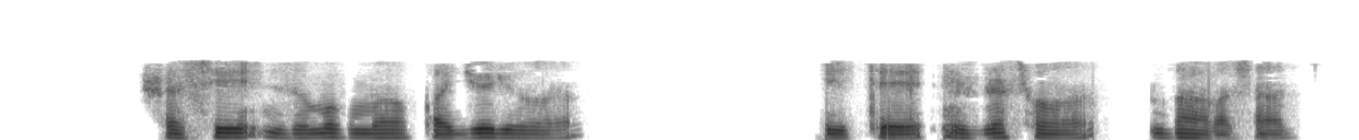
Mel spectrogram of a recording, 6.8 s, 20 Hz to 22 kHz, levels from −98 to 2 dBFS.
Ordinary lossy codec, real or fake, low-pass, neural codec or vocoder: MP3, 24 kbps; real; 3.6 kHz; none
